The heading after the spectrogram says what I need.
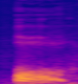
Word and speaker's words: eu: Il a eu, okay, you write it like that, but you pronounce it eu, okay.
